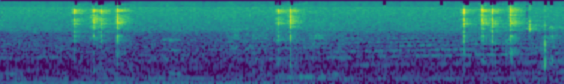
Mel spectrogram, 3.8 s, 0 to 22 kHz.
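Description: Sharp computer mouse clicks while selecting objects in Cascadeur 3D animation software, coming in small quick clusters of two to four with quiet gaps between, close and crisp.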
